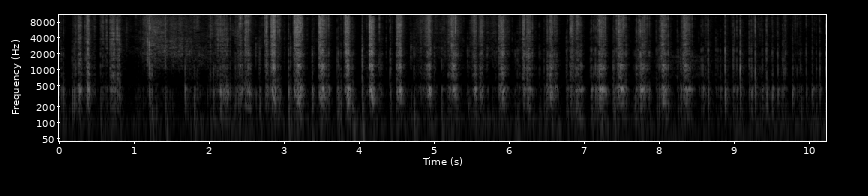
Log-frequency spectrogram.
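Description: Fingernails scratch the spine and page block of a blue faux leather hardcover notebook, turned to show its spine and page edges. Rapid, uneven scratching strokes come in short, dry bursts with a papery, bright hiss over a steady midrange tone near 440 Hz. There is almost no low end and no ring after each stroke.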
